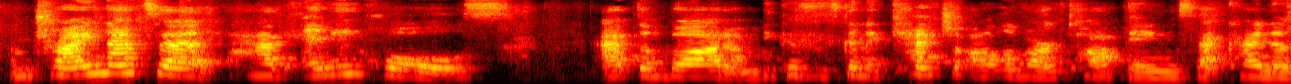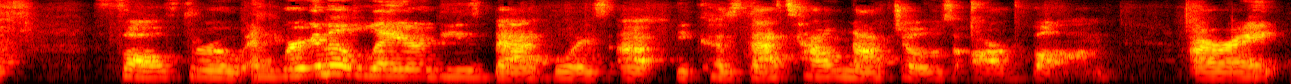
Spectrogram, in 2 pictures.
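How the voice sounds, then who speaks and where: Woman, Boston accent, chatty cooking-demo host, bright voice; echoey kitchen, distant mic. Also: medium pitch, a little slow. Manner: upbeat, chatty, talks to viewers while working. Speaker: cooking demonstrator. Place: home kitchen.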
